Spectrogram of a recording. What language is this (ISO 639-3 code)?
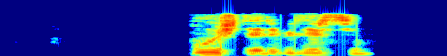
tur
